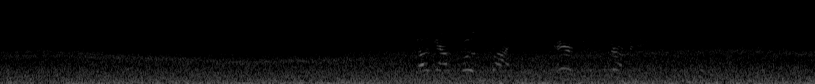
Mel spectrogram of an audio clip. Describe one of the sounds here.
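A strong wind howls steadily through a blizzard.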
